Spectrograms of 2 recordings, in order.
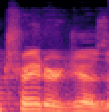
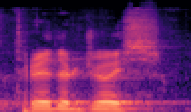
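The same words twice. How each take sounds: First: Said in the usual way. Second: Joe's said as "Joyce"; funny foreign mispronunciation. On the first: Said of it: "funniest pronunciations of certain things". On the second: Shown as a demonstration. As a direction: imitate a foreign parent saying Joe's as JOYCE. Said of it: "It's not Trader Joe's".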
